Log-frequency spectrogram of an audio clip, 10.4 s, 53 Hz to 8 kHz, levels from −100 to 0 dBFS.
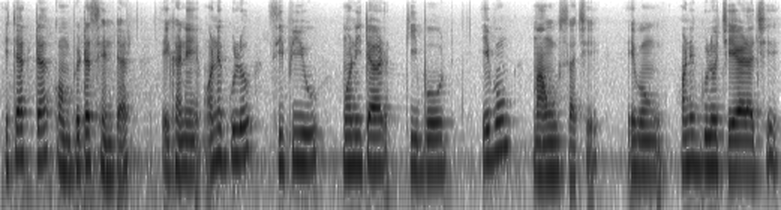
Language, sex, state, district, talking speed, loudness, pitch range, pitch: Bengali, male, West Bengal, Purulia, 110 wpm, -18 LUFS, 140-175 Hz, 155 Hz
